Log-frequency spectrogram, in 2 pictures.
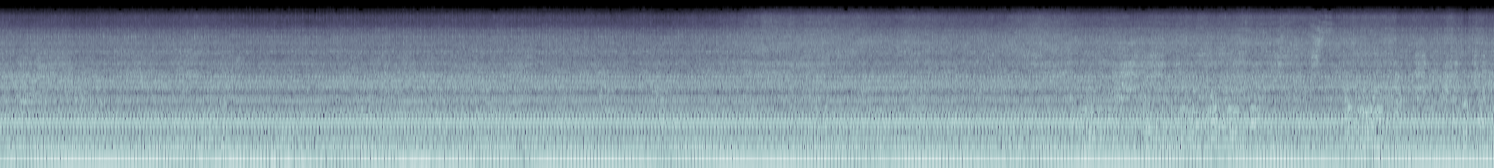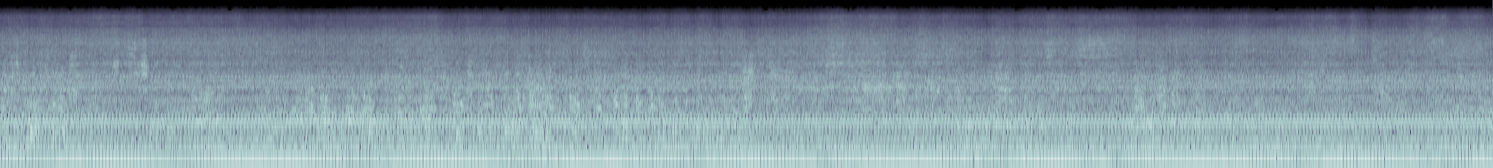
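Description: An engine running steadily at constant speed, with no revving.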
